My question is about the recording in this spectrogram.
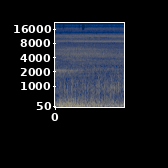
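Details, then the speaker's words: Idling truck with a trailer just picked up: thin steady hiss over the engine rumble as air leaks from a very loose air line fitting on the trailer. "দেখবেন বাতাস দিব, দেখেন leak করবে। আওয়াজ শুনিয়েন আপনারা, এই শুনেন আওয়াজ, হিসিং নয়েজ শুনতেছেন?"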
